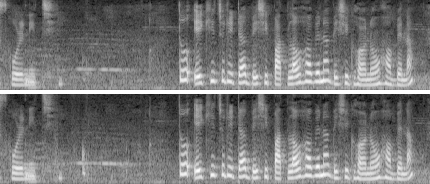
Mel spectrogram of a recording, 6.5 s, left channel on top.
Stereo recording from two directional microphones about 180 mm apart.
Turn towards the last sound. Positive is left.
turn(degrees=0)  # may be behind; listen again after turning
